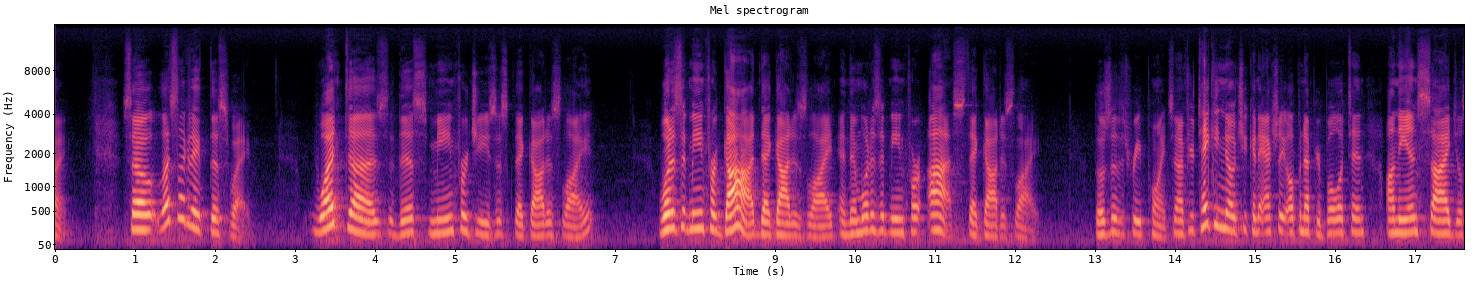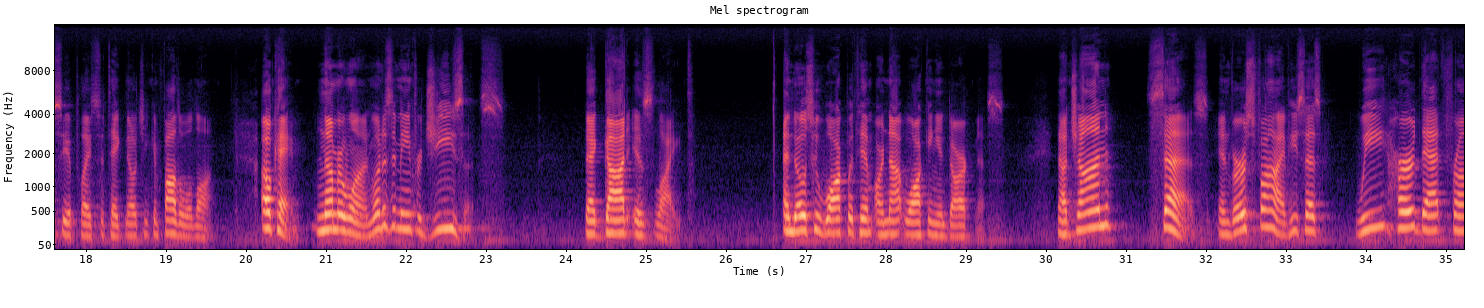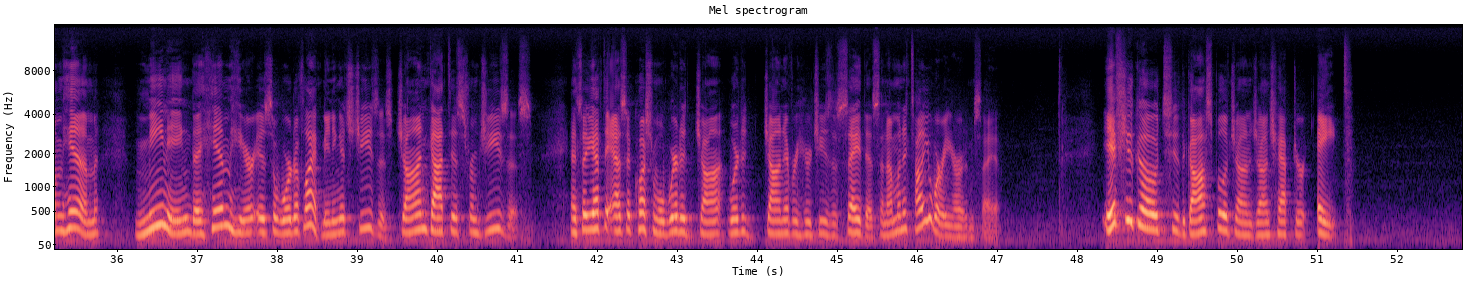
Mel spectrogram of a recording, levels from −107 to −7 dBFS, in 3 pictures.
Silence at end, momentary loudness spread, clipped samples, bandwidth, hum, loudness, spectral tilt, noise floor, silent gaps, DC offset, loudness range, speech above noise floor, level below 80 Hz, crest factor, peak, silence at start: 1.4 s; 14 LU; under 0.1%; 11.5 kHz; none; -29 LUFS; -6.5 dB/octave; -68 dBFS; none; under 0.1%; 7 LU; 38 dB; -66 dBFS; 24 dB; -6 dBFS; 0 s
